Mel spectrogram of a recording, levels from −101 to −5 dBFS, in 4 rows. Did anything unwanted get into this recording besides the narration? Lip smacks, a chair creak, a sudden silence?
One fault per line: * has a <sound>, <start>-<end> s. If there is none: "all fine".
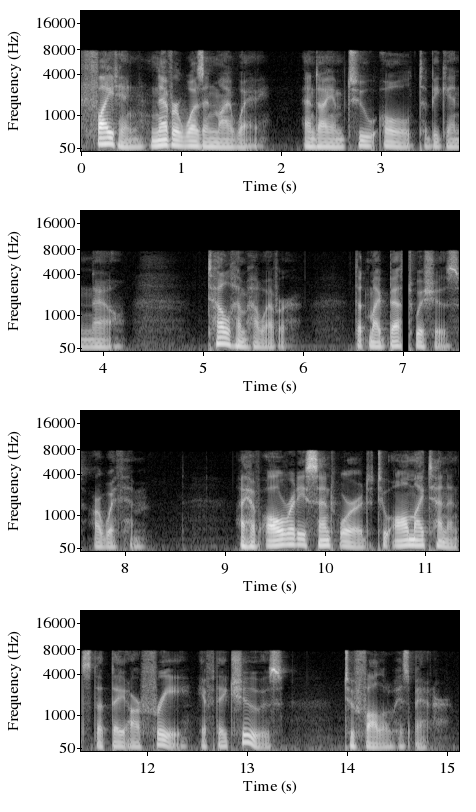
* has a dropout, 7.0-7.1 s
